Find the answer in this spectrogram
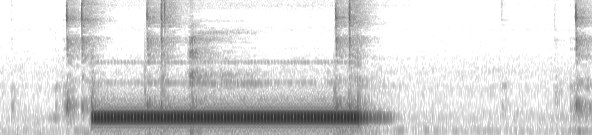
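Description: Telephone ringback tone from a smartphone on speakerphone: one steady two-second ring, the sign that the outgoing call is ringing and not yet answered. A few short clicks sound around it.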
